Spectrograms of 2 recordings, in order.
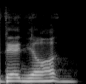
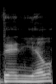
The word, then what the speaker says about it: Danielle: used to say it's Danielle I think it's pronounced Danielle Hunter if I'm not mistaken it's not Daniel Hunter yeah Dan danial Hunter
